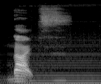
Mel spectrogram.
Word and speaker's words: knife: And the guy stood up and he said, knife. N-I-F-E. Knife. So N-I-F-E. Teacher said, no, there's a K on there. He said, well, take that silent letter out.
